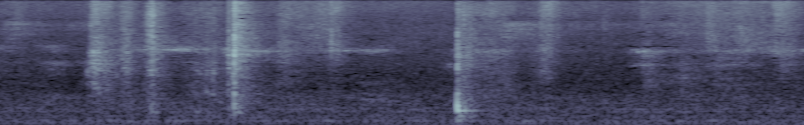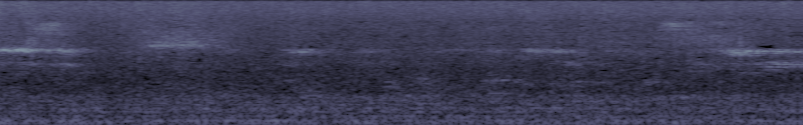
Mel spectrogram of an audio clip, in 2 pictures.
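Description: Kitchen dishes and a cup being handled on a countertop: a few light knocks, the sharpest a little over two seconds in, over a low steady room hum.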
